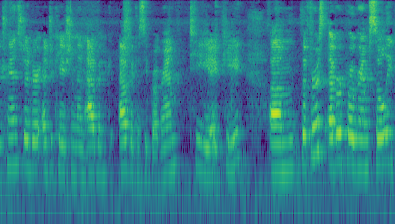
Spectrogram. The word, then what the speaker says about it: TEAP: It's pronounced TEAP? TEAP, yeah.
